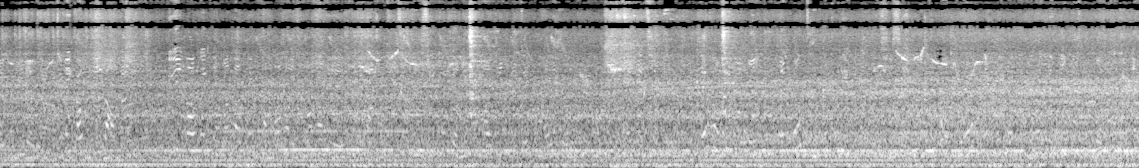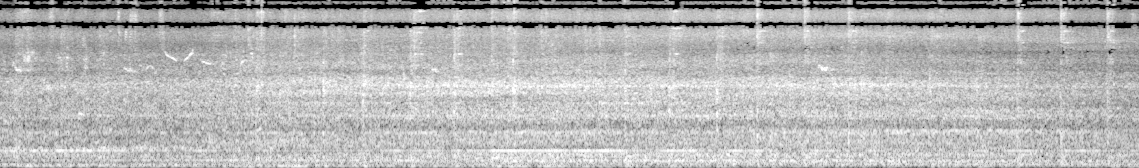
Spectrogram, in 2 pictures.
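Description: Steel wheels rumble and click over rail joints.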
